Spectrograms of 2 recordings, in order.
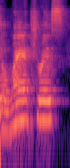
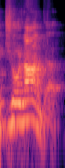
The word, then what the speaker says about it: Yolanda: I getting called Yolanda, Yolantress, all kinds of my Hispanic, Mexican, all of them Dominican friends, they uh call me Jolanda with a J.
